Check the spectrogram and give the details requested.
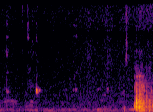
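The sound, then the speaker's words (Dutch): A brief wet slurp as someone sips a drink, a short moist gulp at the end of an otherwise quiet stretch, preceded by a faint small click. “Ik moet gewoon elke minuut een slok nemen om niet helemaal uitgedroogde keel te hebben.”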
